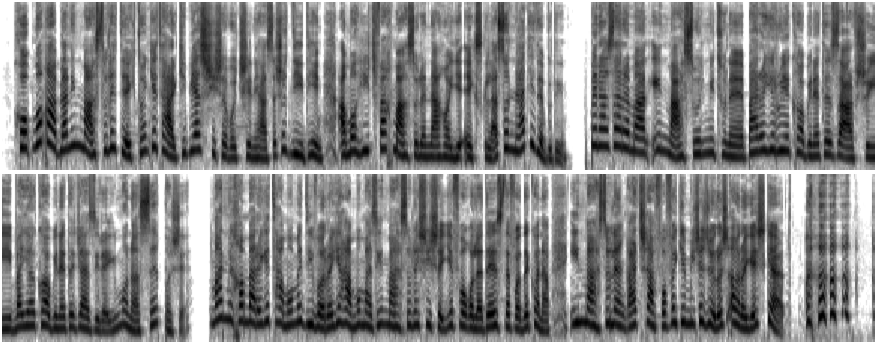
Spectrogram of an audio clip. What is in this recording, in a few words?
commercial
